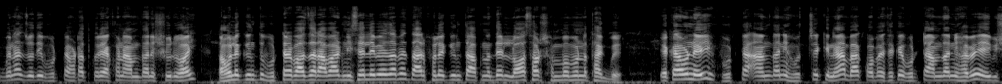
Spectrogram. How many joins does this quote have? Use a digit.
0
